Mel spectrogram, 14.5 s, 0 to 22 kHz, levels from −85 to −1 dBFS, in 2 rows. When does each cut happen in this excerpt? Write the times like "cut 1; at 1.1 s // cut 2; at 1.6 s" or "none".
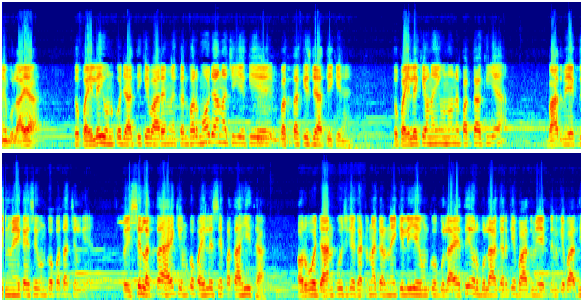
none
